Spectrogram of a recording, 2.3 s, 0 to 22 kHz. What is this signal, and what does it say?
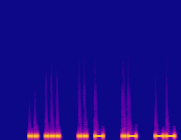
Morse code, heard as a keyed tone, about 36 wpm, 700 Hz. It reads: IS IT A M
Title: Sentences from Top 1000 Words - Review Part 4 - 35wpm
